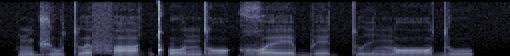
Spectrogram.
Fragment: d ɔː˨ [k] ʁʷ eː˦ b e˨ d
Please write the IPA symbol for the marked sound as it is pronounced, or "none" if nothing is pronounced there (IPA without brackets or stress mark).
k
